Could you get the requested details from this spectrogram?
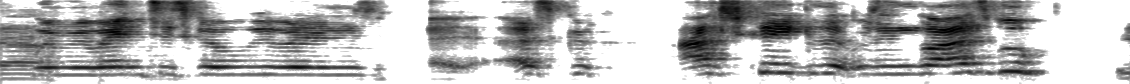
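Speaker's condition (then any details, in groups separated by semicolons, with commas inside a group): Cerebral palsy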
